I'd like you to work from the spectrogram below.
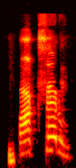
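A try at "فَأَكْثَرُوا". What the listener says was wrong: آپ نے یہاں مسٹیک کی ہے. حمزہ کیوں کھینچے گا؟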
